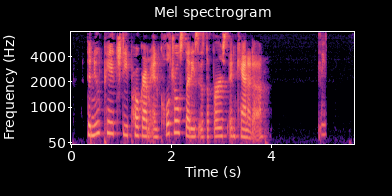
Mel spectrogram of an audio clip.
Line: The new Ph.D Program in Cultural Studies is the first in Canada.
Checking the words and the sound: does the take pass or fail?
fail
